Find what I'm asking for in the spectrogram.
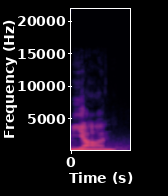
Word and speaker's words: Jan: I'm Jan. It's pronounced like yawn, but spelled with a J.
